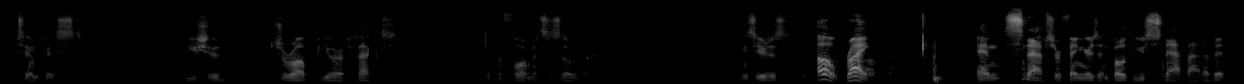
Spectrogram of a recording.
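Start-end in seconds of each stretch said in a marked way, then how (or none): 0.2-5.9 gentle, soft, quiet, soft-spoken delivery. From the other corner of the room, someone speaks to Tempest, softer voice. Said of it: "you hear a rather softer voice".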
